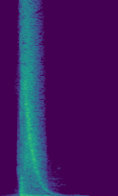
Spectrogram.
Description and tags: A hyper realistic "silenced gun shot".
Among the layers for creating this sound were; hitting bath tubs, water bottle sprays, a door lock and punching a phonebook... So no real guns then.
Gun, Hyper-Realistic, Shot, Silencer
